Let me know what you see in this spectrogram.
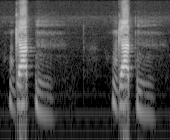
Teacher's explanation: Lo que hice fue detenerme en la primera sílaba, ga, y luego dejé de pronunciar la T y solo pronuncié la N. · Term: glottal stop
